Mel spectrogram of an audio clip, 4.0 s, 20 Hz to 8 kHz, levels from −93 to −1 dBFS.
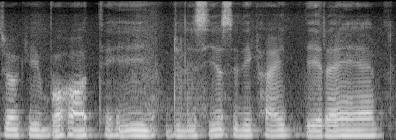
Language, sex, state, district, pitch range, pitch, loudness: Hindi, male, Jharkhand, Ranchi, 115-120 Hz, 120 Hz, -16 LUFS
